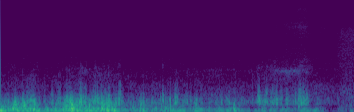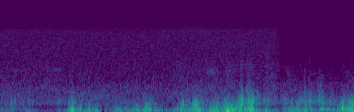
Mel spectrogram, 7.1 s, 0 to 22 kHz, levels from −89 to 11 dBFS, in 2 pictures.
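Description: A hybrid receiver lost its digital stream and blended to FM from 3.32 to 6.40 s: digital radio blending to analogue brings faint hiss and a level shift of about 2 dB.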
